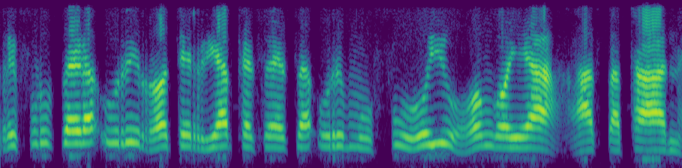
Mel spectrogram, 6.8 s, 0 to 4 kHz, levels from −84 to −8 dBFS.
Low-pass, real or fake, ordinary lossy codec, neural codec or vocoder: 3.6 kHz; real; Opus, 64 kbps; none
